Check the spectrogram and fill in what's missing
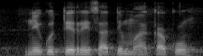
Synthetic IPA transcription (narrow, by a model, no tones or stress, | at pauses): nikutir̤isatim̤akaku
